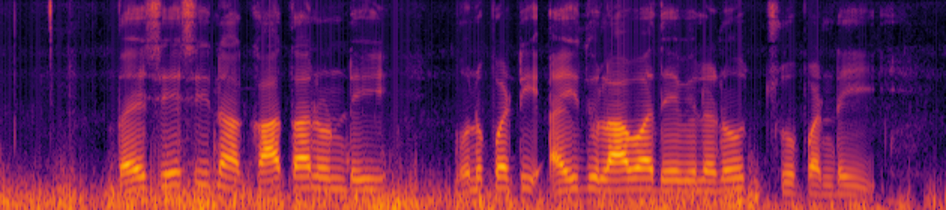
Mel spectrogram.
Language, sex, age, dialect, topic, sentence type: Telugu, male, 25-30, Central/Coastal, banking, statement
